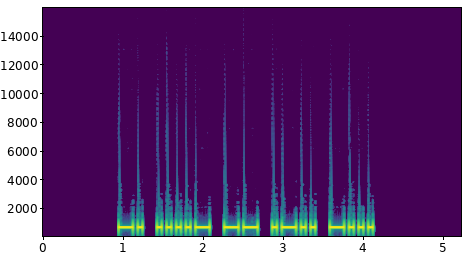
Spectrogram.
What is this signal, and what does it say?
Morse code, heard as a keyed tone, about 20 wpm, 700 Hz. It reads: N4MLB
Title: USA Call Signs - 5 Characters - Repeated 3x - 20wpm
